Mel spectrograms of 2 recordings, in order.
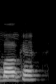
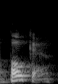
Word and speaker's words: bokeh: of Boca no well Boca is derived from a Japanese transliteration of a word Boca that kind of means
